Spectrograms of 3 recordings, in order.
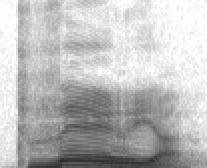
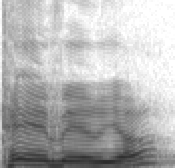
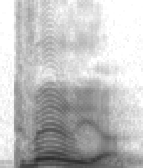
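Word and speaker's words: טבריה: So the word here is Tveria. Not Teveria. It is not Teveria. It is Tveria.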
